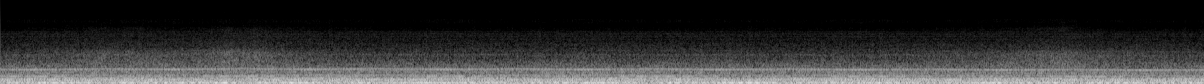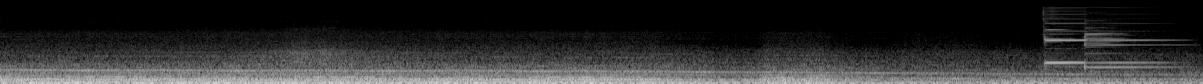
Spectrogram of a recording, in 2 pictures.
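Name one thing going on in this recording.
A bus engine drones steadily and its pitch slowly falls toward the end.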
